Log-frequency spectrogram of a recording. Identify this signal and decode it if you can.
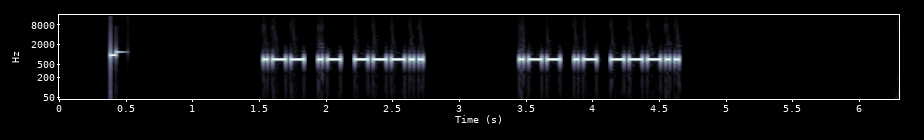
Morse code, heard as a keyed tone, about 36 wpm, 700 Hz. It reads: WA8 WA8
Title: USA Call Sign Prefixes - Repeated 2x - 35wpm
